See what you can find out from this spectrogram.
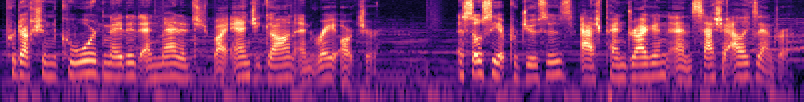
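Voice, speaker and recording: An actor playing a male podcast host who investigates cold cases, speaking in a calm, measured, explanatory way. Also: fairly high pitch, soft background music.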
